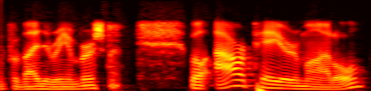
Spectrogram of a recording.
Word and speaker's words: PAEER: And actually, in the book, we've created a model, and the acronym for the model is PAEER, 5 letters, pronounced payer.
